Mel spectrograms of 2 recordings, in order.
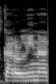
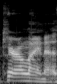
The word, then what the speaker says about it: Carolina: You should be able to pronounce my name. It's Carolina, not Carolina.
